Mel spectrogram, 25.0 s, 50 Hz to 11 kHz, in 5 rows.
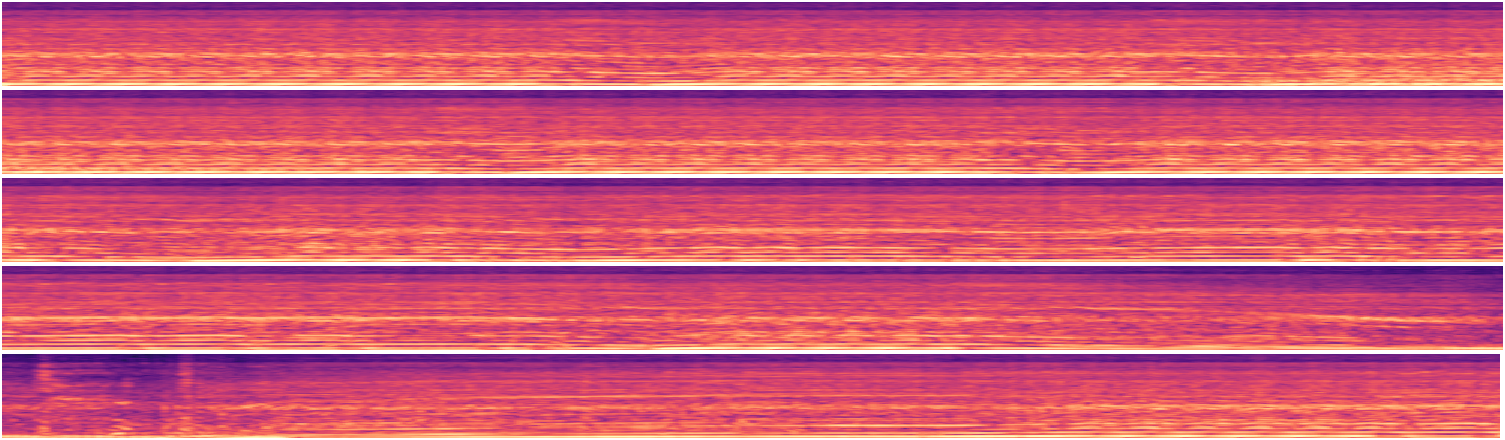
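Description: A Honda Supra 125 FI motorcycle engine with a faulty charging system hums loudly and steadily near by, then swings through a quick rev rise and fall before settling again.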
